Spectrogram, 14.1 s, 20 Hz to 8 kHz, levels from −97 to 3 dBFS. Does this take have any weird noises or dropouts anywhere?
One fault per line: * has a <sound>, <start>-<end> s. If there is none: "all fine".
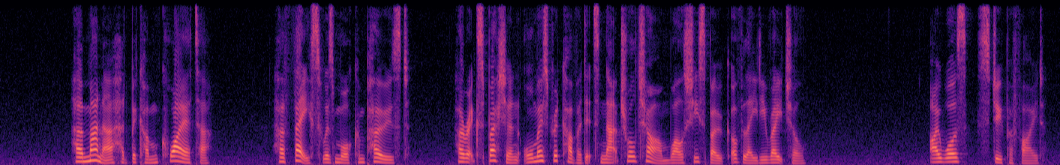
all fine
